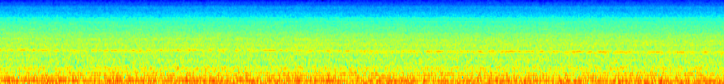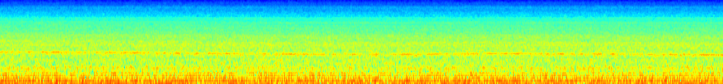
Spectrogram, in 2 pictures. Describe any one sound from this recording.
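Jet engines hum and roar steadily.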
